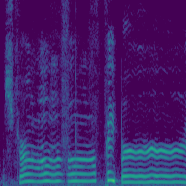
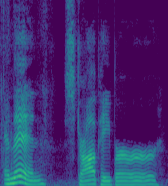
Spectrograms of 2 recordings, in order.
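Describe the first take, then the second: First: Slow, soft, high "Straw paper" stretched out; savoring, drawn out. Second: Said in the usual way. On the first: Real, not acted. Showing viewers new straw paper, "Straw paper" slow, soft and savored.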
